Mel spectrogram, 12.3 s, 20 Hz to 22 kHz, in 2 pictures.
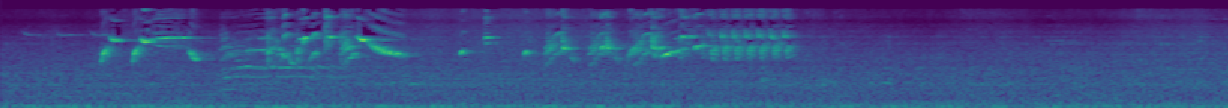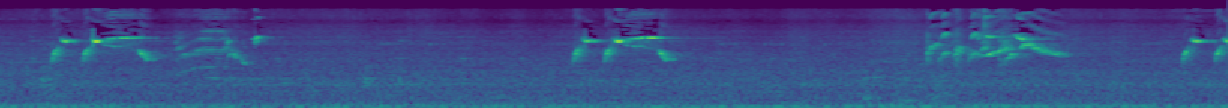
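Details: European goldfinch in Corsica, 7 November 2022, delivering a dense opening stretch of jangling twitters and a brief buzzy trill, then short isolated bursts of high tinkling notes every couple of seconds.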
